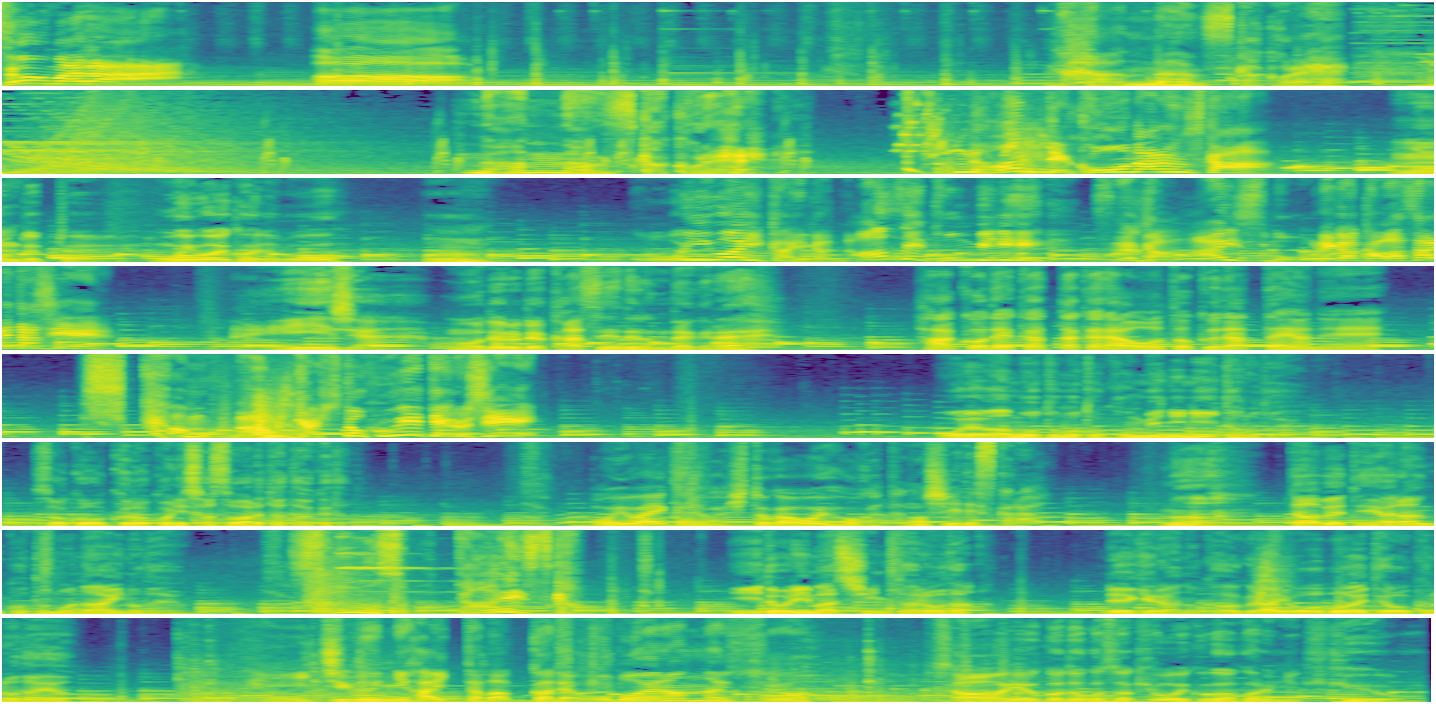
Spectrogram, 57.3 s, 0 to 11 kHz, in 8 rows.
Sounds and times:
Music: 0:00.0 - 0:08.9, 0:11.8 - 0:57.2.

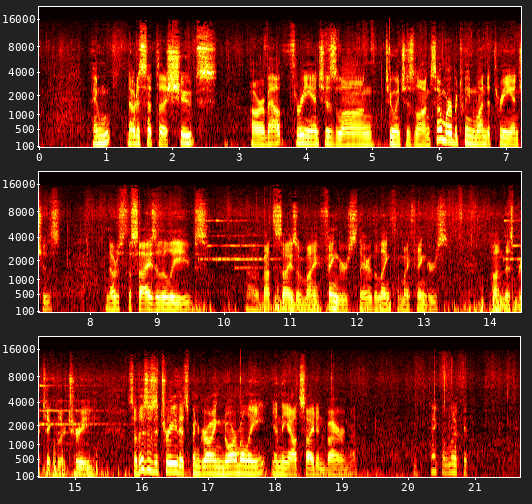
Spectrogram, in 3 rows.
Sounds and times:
Rustling leaves: 0:00.0 - 0:21.6
Speech: 0:00.8 - 0:07.6, 0:08.2 - 0:13.4, 0:14.0 - 0:19.3, 0:20.1 - 0:21.0.

